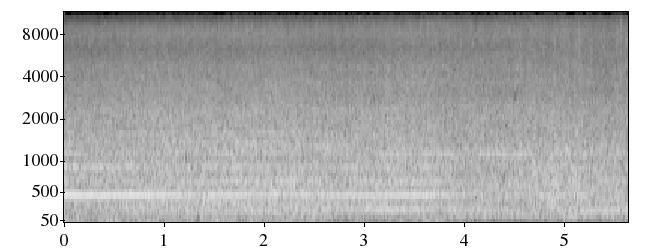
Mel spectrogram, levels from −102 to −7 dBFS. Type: real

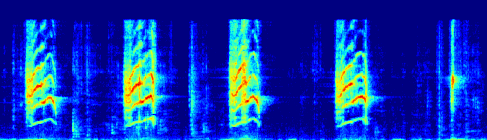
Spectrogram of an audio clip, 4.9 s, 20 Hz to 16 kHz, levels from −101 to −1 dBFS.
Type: fake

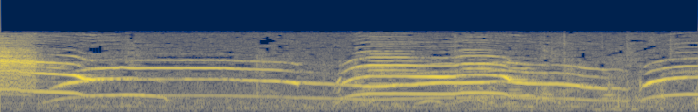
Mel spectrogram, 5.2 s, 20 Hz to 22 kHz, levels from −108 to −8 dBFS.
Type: real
